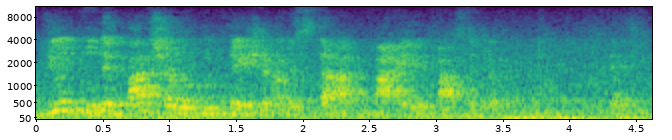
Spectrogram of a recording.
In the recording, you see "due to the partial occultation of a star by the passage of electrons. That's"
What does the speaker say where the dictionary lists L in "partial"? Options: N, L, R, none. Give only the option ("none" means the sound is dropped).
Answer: L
